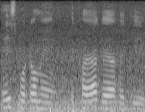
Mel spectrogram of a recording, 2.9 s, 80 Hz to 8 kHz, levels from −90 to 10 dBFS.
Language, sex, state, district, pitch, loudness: Hindi, male, Haryana, Charkhi Dadri, 165 Hz, -15 LUFS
